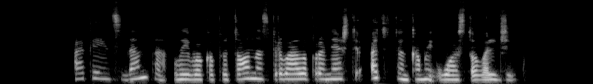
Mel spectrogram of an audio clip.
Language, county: Lithuanian, Kaunas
